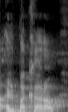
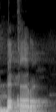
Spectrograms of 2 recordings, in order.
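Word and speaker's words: البقرة: bien comme il faut c'est pas al bakara c'est bakara tu sais ce que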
